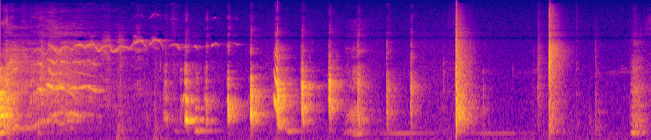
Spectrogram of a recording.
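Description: People laughing: a laugh sliding in pitch that trails off, then a run of short, breathy laughing bursts with gaps between them that die away near the end.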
